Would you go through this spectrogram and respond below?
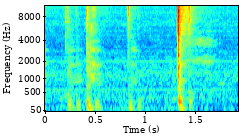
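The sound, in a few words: typing on a computer keyboard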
